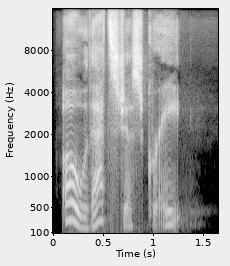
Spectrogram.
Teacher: they say it with a slow, low, perhaps slightly drawn out tone. They probably mean the complete opposite, that whatever happened is actually terrible. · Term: sarcasm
